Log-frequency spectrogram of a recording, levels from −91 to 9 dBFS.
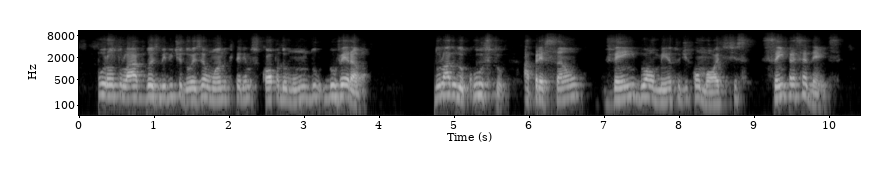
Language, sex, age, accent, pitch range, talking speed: Portuguese, male, 40-59, Brazilian, 130-170 Hz, 155 wpm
